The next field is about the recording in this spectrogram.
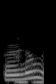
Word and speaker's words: Brno: Brno mm-hmm. is how you say it.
